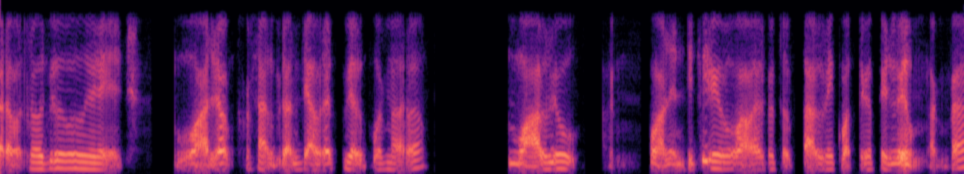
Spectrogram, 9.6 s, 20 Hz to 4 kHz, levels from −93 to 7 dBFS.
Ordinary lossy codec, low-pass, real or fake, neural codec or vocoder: none; 3.6 kHz; fake; autoencoder, 44.1 kHz, a latent of 192 numbers a frame, MeloTTS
